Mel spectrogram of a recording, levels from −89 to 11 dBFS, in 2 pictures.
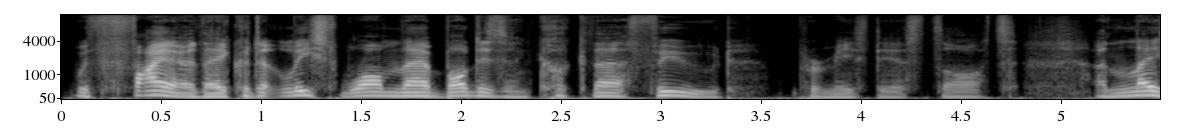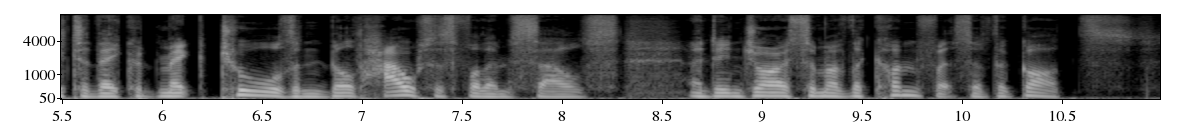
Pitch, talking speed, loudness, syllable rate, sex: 125 Hz, 190 wpm, -22 LUFS, 4.5 syllables/s, male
